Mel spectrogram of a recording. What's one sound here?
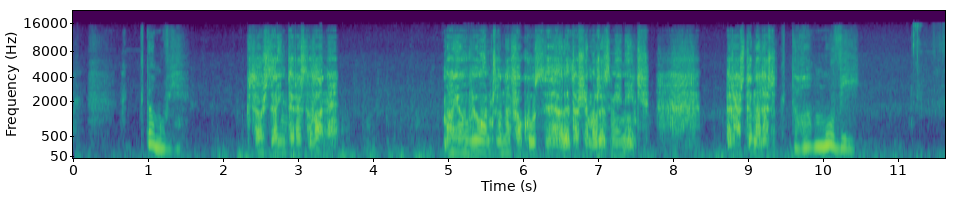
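A young woman speaks quietly and with puzzlement, close by.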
